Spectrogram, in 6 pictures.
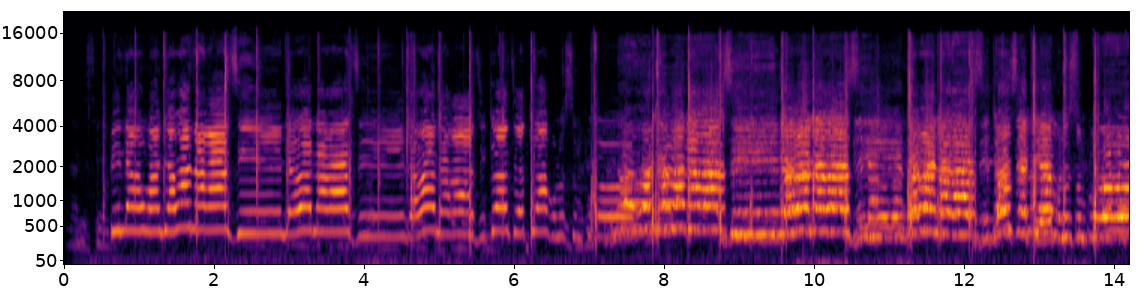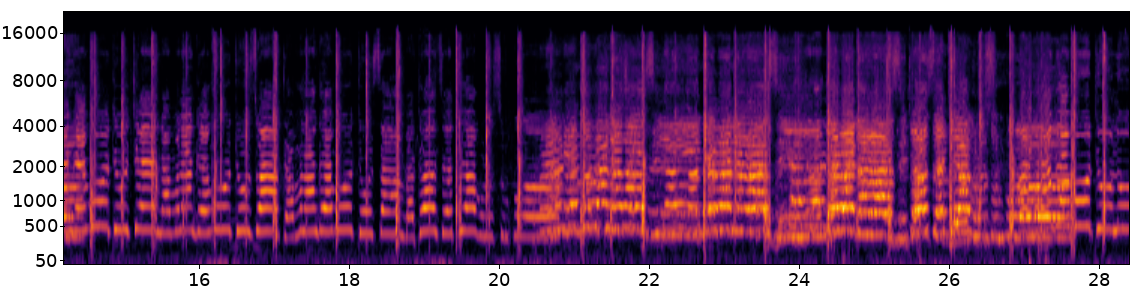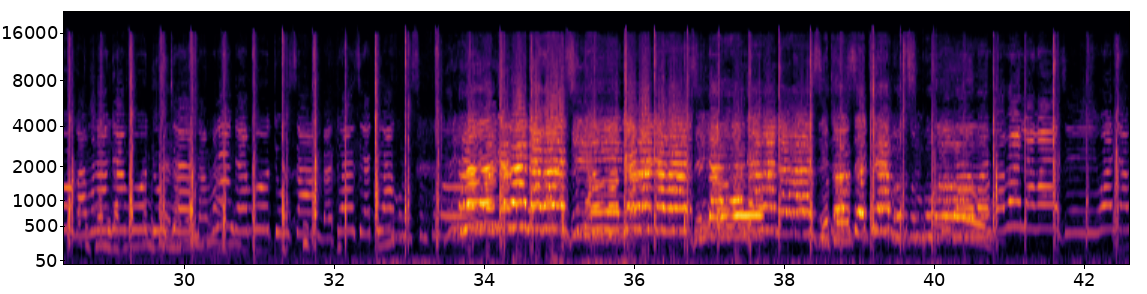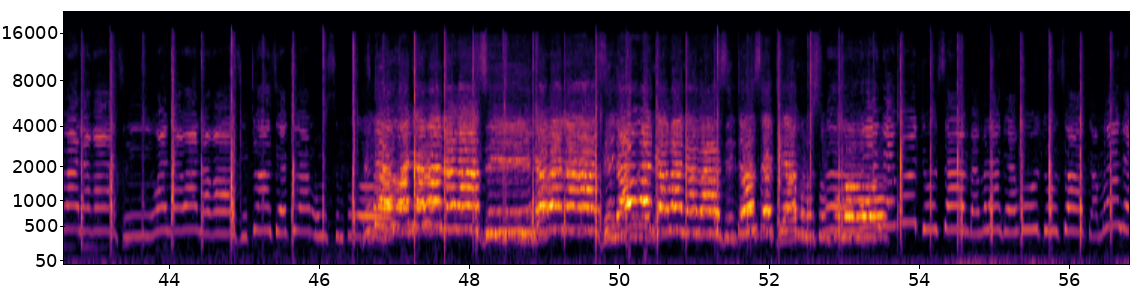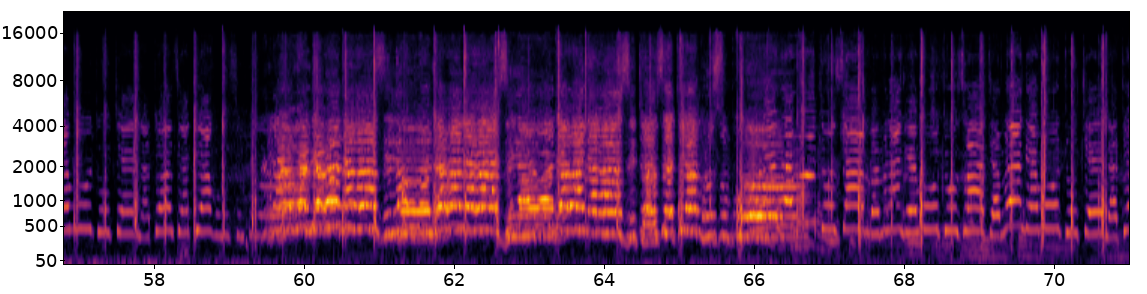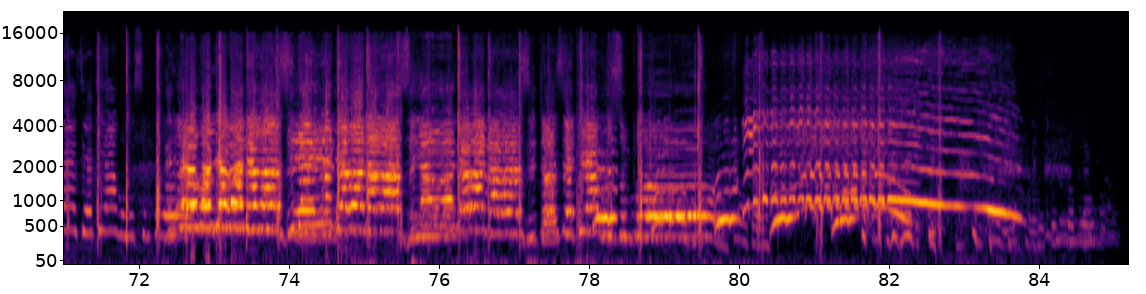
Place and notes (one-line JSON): {"title": "Manjolo, Binga, Zimbabwe - Manjolo Women's Forum....", "date": "2016-06-17 14:30:00", "description": "... every meeting begins and ends with singing and a prayer... one of the women's signature songs: the members of Zubo’s Manjolo women’s forum are encouraging each other and other women to work and stand on their own feet.\nZubo Trust is a women’s organization bringing women together for self-empowerment.", "latitude": "-17.77", "longitude": "27.41", "altitude": "638", "timezone": "GMT+1"}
